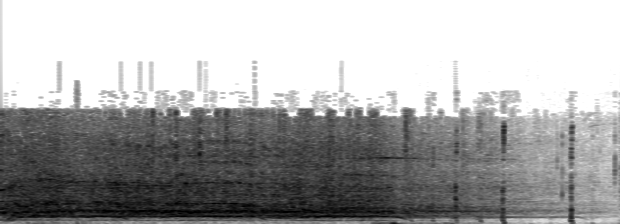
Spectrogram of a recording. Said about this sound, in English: That. That's the cheering for Spot Hero and for Loyola.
